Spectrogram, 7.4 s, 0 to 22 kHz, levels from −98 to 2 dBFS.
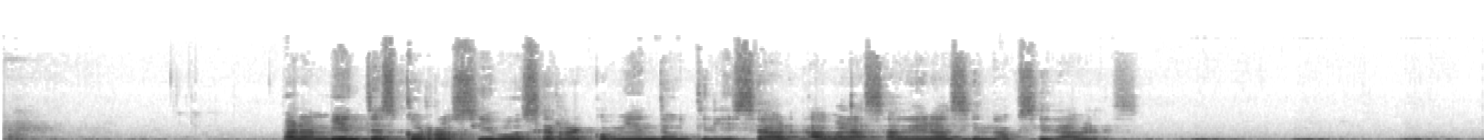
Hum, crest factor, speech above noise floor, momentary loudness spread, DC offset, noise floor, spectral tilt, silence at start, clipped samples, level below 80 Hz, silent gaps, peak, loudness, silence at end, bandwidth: none; 18 dB; 33 dB; 22 LU; under 0.1%; -57 dBFS; -7 dB/octave; 0.05 s; under 0.1%; -42 dBFS; none; -8 dBFS; -24 LUFS; 0.1 s; 14 kHz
